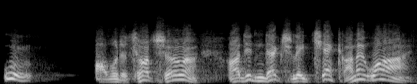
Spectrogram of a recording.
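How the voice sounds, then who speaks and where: An actor playing a deferential, alarmed manservant in an old-time radio drama, with a stammering manner. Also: male voice, a little high, sing-song, normal speed, fairly bright tone, husky, exaggerated voice. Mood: flustered, deferential. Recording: muffled vintage radio broadcast.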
